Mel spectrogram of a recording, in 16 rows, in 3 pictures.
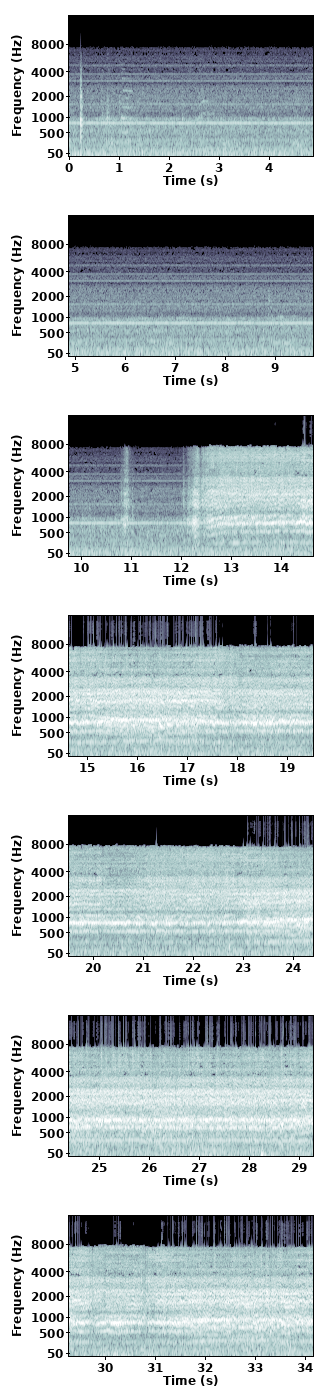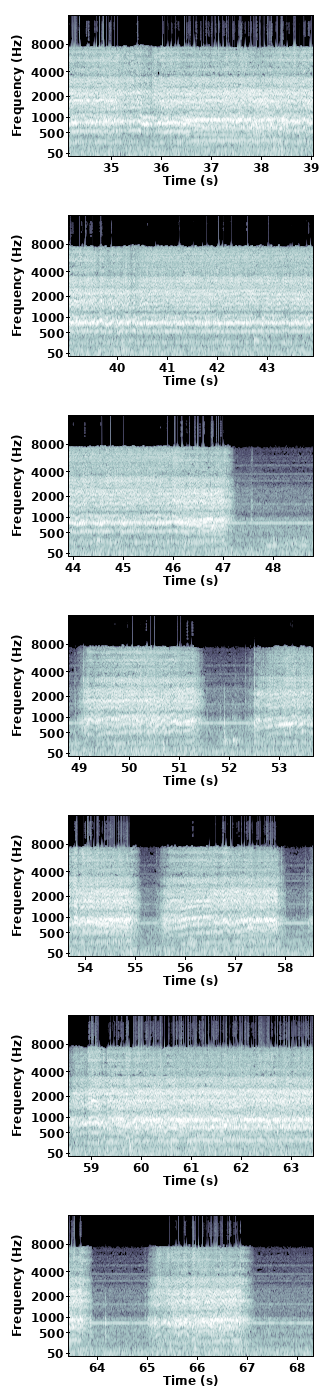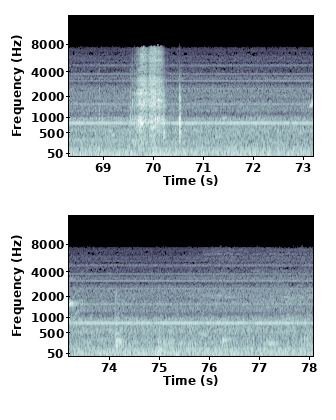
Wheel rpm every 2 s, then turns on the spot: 0, 0, 0, 0, 0, 0, 50, 70, 70, 70, 70, 70, 70, 70, 70, 70, 60, 70, 70, 70, 70, 70, 70, 40, 30, 50, 40, 40, 60, 50, 70, 60, 20, 40, 0, 10, 0, 0, 0.
none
